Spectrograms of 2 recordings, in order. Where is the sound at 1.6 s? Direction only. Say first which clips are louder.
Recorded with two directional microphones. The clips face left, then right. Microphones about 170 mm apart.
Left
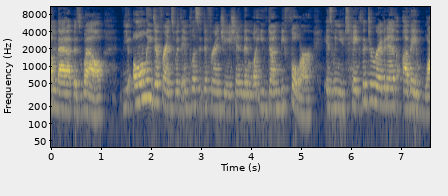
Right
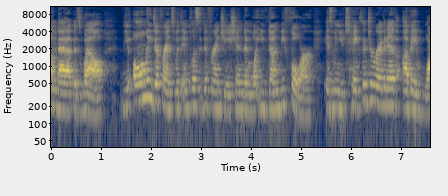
Even; 15° right (ahead or behind).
